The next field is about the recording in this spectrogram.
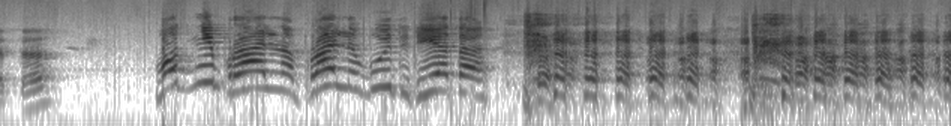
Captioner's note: loughter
